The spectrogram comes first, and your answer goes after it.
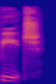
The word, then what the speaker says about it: beach: Instead of being embarrassed, he repeated the sentence again, this time slowly, making sure to stretch the vowel sound in beach.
